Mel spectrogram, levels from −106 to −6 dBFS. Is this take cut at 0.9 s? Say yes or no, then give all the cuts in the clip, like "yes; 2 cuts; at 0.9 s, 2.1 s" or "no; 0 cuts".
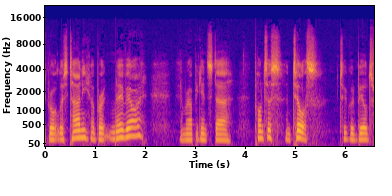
no; 1 cut; at 4.4 s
